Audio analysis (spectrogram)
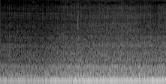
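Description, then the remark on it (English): Steady low rumble inside a car driving home after a workday, with a constant engine drone and road noise in the cabin, no radio playing and no voices. “So I'm headed back home from old L Dog.”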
